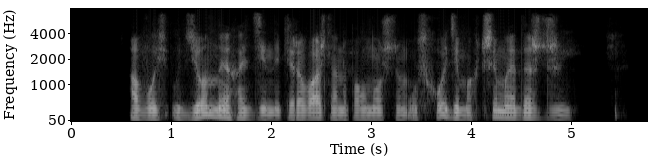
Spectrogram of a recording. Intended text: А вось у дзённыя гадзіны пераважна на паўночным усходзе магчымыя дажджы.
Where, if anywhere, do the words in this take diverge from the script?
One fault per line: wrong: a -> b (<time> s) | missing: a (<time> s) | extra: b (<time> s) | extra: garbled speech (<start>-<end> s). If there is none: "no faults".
no faults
